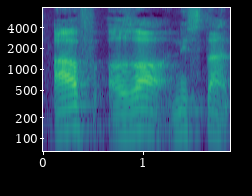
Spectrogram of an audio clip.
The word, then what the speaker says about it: Afghanistan: go gu go ganon pero with h magiging gho o kaya gha tulad nito afgha afghanistan afghanistan so sa afghanistan kahit pag nakinig ka sa mga arabo o sa mga afgha pag nag-pronounce siya ng word na Afghanistan ganon talaga sabi niya afghanistan o kaya yung tao Afghani Afgha. So pumasok itong letter na ito sa hard letter o makapal na letter.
